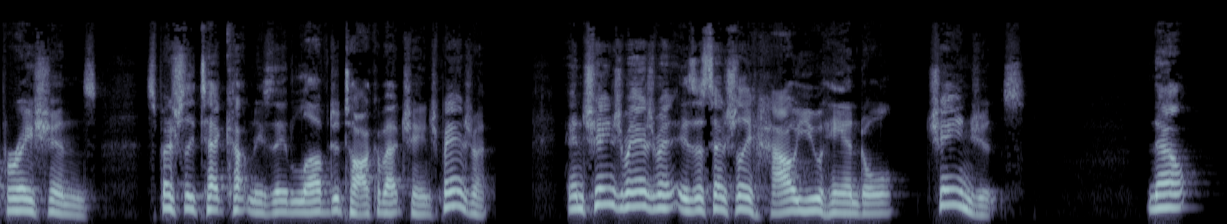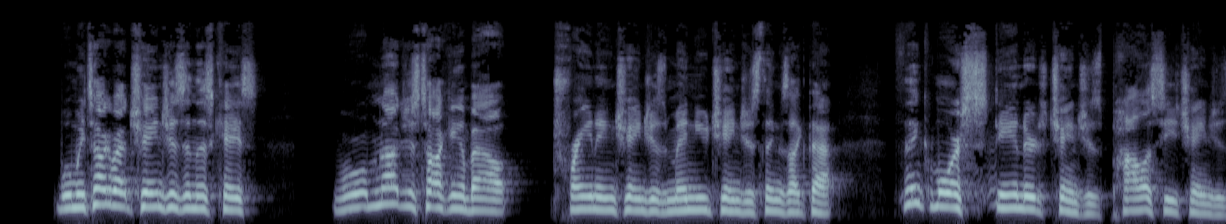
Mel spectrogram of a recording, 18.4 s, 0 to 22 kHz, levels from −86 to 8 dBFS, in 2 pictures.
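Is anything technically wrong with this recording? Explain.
Yes. Sample clock jitter runs through the whole speech clip. The converter's clock wanders by roughly a microsecond or two. So each sample lands slightly early or late. Where the waveform changes fastest, that timing error turns into a level error. Here it sits around 40 dB below the signal. It sounds like a faint hiss or grit riding on the speech. It grows on loud and bright sounds and disappears in the pauses.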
